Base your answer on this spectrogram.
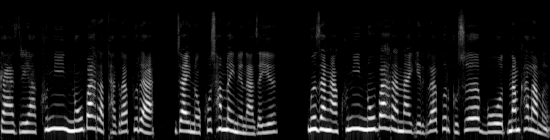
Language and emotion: Bodo, disgusted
